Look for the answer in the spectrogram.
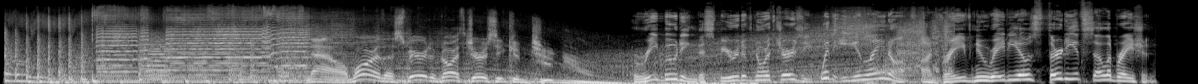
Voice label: name shout; Hit Radio; Reboot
